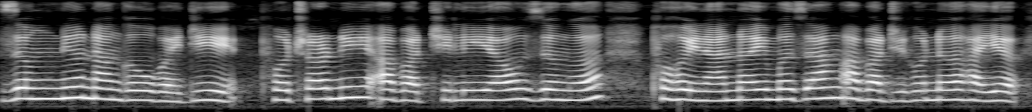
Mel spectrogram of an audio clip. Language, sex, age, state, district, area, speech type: Bodo, female, 30-45, Assam, Chirang, rural, spontaneous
